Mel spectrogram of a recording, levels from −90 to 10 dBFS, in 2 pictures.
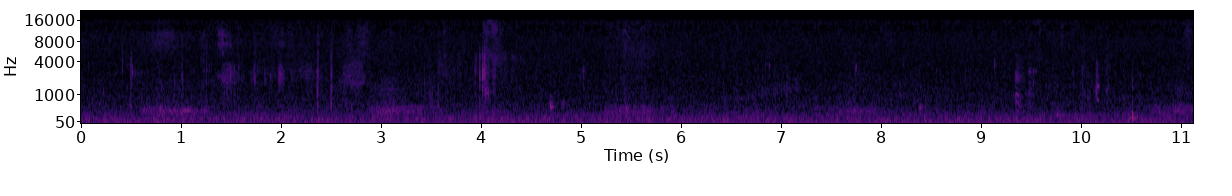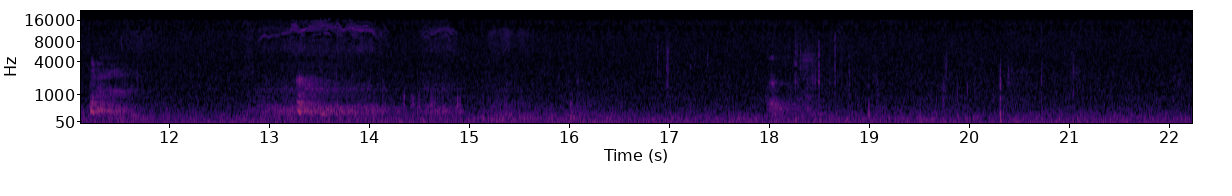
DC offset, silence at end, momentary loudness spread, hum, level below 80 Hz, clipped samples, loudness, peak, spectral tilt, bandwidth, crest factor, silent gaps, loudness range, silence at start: under 0.1%; 0 s; 7 LU; none; -76 dBFS; under 0.1%; -63 LUFS; -38 dBFS; -3 dB/octave; 16.5 kHz; 26 dB; none; 5 LU; 0 s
